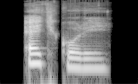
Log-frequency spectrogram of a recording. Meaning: former, one-time, erstwhile
- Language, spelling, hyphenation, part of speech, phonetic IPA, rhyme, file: Hungarian, egykori, egy‧ko‧ri, adjective, [ˈɛckori], -ri, Hu-egykori.ogg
